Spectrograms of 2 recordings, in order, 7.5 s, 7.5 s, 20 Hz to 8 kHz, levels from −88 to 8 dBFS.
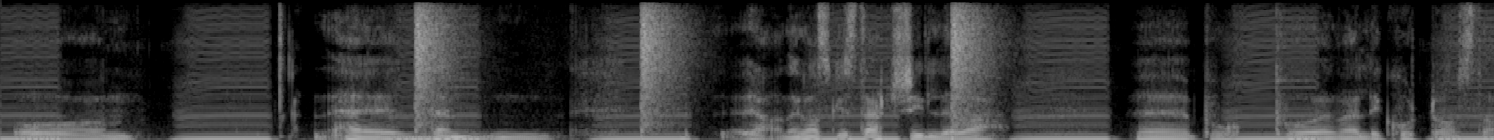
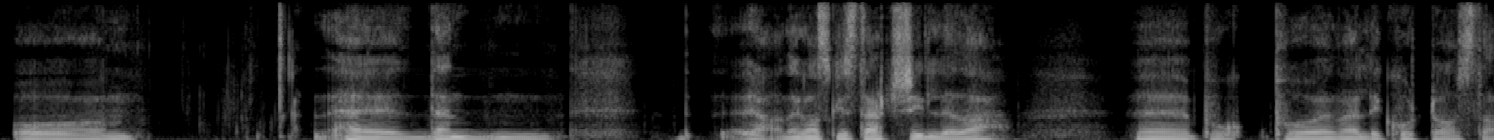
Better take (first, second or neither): second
